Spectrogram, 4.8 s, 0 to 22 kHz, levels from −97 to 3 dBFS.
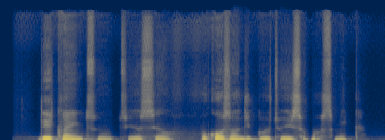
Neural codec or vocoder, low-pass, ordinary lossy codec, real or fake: autoencoder, 48 kHz, 32 numbers a frame, DAC-VAE, trained on Japanese speech; none; none; fake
